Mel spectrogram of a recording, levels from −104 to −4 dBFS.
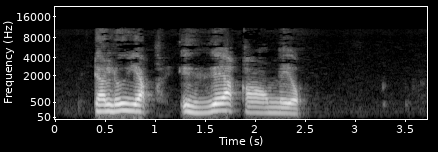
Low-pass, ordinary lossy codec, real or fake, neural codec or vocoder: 10.8 kHz; AAC, 32 kbps; real; none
